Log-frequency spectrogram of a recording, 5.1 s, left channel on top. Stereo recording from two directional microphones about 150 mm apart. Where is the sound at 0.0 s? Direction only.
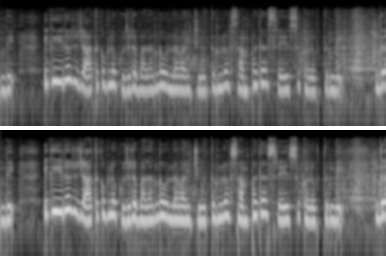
30° right (ahead or behind).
